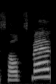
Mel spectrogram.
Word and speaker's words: Saltzman: So, Saltzman, is that how you pronounce it? Saltzman? Saltzman, Yeah. yeah.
